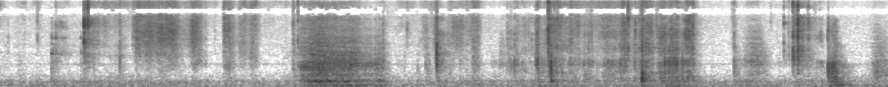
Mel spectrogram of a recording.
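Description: Hands handling a watch and its cushion pillow as they are packed into a cardboard presentation box: rubbing and scraping, loudest about four seconds in, and scattered light taps. A dull knock near the end as the box lid goes on.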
